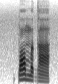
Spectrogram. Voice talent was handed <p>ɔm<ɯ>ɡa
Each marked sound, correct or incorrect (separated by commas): correct, incorrect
